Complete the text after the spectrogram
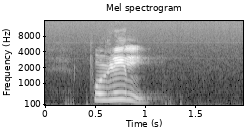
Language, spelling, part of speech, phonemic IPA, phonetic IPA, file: Tamil, பொழில், noun, /poɻɪl/, [po̞ɻɪl], Ta-பொழில்.ogg
- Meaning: 1. greatness, largeness 2. forest, grove 3. flower garden 4. the earth, world 5. country, district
